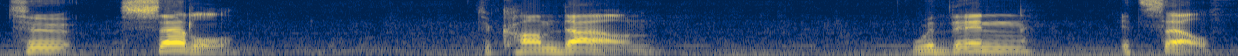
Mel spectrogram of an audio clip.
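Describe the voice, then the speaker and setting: A man speaking as a meditation teacher, guiding a slow, calm meditation with long pauses. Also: a little high. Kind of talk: guided meditation talk.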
